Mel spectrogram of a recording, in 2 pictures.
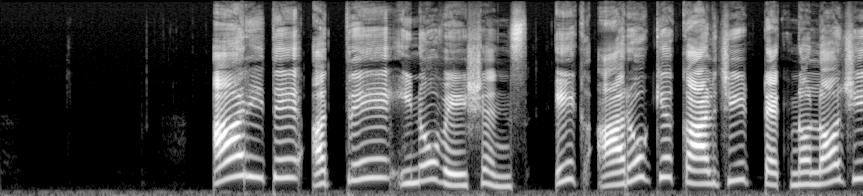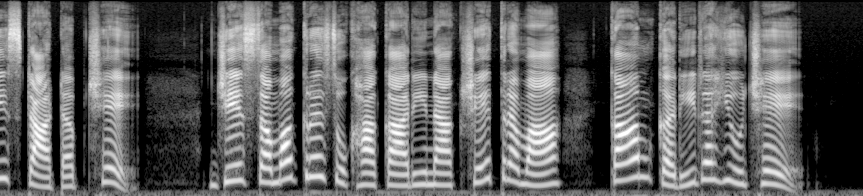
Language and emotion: Gujarati, neutral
